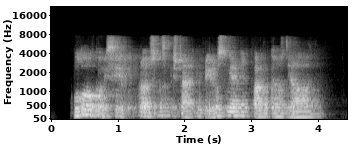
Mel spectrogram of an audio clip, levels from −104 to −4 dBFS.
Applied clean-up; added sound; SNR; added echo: neural mask model DeepFilterNet 3.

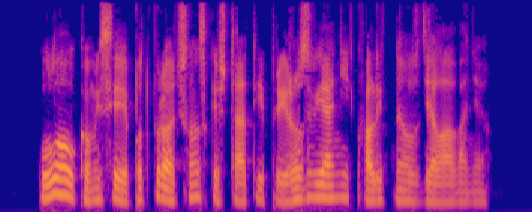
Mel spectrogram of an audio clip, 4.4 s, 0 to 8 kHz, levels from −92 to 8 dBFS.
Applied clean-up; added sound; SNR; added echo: none; none; none; none.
